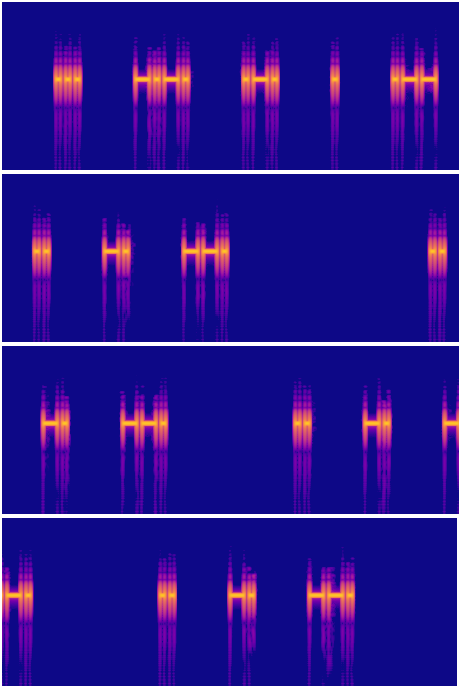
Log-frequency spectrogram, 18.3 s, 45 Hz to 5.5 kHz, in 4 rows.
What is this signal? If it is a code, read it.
Morse code, heard as a keyed tone, about 25 wpm, spaced as for 12 wpm, 600 Hz. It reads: SCREWING ING ING ING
